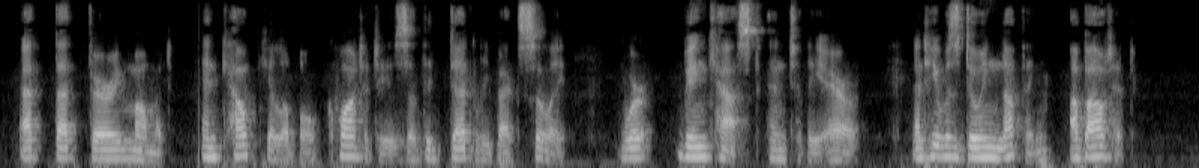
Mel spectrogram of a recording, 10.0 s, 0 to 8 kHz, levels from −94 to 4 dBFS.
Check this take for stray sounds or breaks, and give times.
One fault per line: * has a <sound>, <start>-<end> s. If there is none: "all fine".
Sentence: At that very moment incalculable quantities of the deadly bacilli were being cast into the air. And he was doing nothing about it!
all fine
